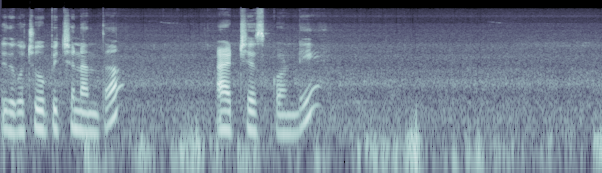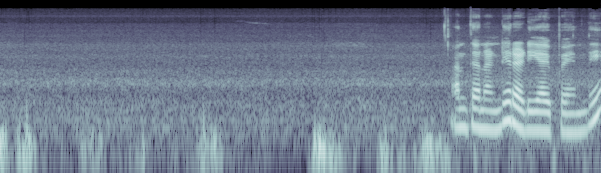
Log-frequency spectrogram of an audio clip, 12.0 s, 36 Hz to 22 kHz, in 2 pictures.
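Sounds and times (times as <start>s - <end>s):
faint steady hiss: 0.0s - 12.0s
dull low thumps: 0.9s - 2.5s, 3.6s - 4.9s, 5.9s - 7.1s, 9.1s - 10.5s.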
